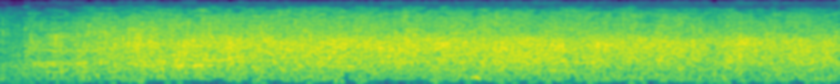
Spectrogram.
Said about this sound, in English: Clap.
